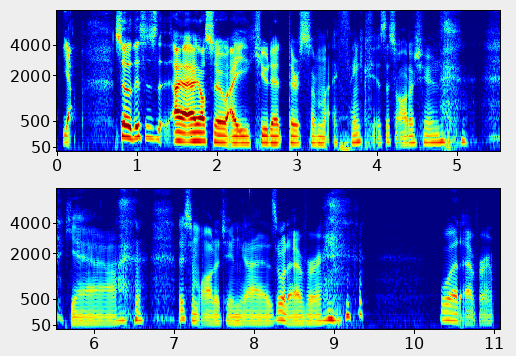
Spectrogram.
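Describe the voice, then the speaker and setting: A man's voice: on the low side, animated, takes it slowly, long pauses, smooth, no echo, studio quality. Rambling man breaking down his songs. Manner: rambling, self-interrupting, laughs at himself; stops and restarts to play keyboard and guitar. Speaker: singer-songwriter. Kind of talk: casual song breakdown.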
